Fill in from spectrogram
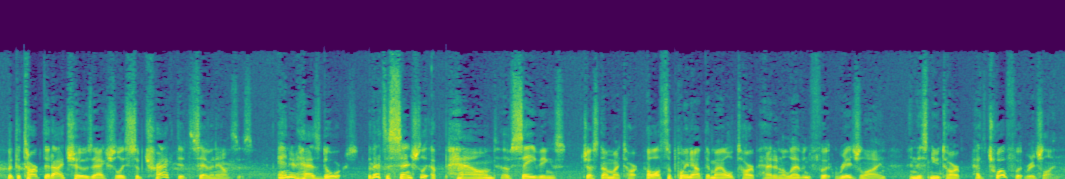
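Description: A man in his thirties walks through his camping setup in a relaxed, practical way, explaining each piece as he handles it. He is recorded outdoors in a pine forest on a camera mic, with a faint outdoor hush behind him. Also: medium pitch, slight background noise. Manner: relaxed, hands-on explaining while demonstrating gear. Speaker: outdoor gear vlogger. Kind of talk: casual gear demonstration.

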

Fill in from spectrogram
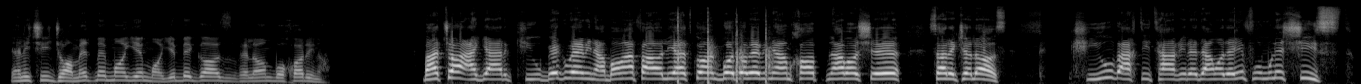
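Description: A man teaching a live online physics class, energetic and upbeat, constantly urging students to answer and praising them. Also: very high voice, smooth, no echo, clean studio sound.

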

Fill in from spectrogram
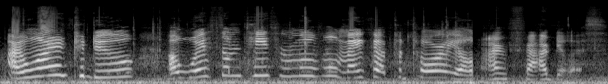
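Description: A woman's voice: very high-pitched, expressive, unhurried, background noise. A young woman groggy and loopy from anesthesia, rambling in a silly, childlike way as she chats casually in a car. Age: young adult. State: numb mouth after dental surgery. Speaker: vlogger. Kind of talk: casual chat. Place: inside a car in daytime. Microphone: handheld camera at arm's length.

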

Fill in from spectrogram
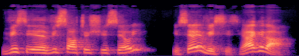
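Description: A male electrical engineering teacher with an Algerian Arabic accent quizzes a student during a live online tutoring session heard over a video call. His voice is high with huge pitch swings, and he fires off rapid questions, confirming her answers.

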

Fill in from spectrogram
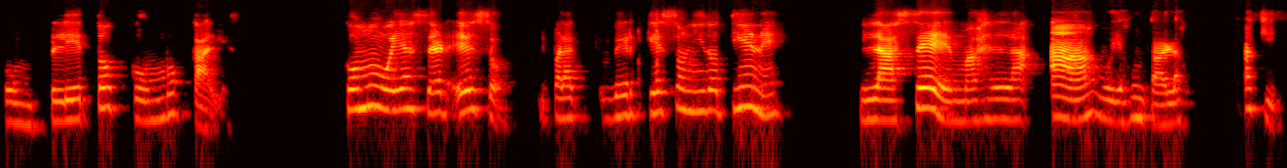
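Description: A woman teaching young children to read, taking her time over every syllable. Her pace is unhurried and patient, and she keeps checking that the children follow. The recording is dull and lo-fi. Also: mid-range voice, bright, forceful tone. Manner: slow and deliberate, often checking with "¿sí?"; sounds out syllables carefully. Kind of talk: children's reading lesson.

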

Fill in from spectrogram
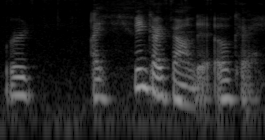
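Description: A young adult woman, a crafting vlogger, chats casually while demonstrating crochet in a small indoor attic room, absorbed and half talking to herself. Her medium-pitched voice is animated and darkish with a breathy edge, moving at a measured pace.

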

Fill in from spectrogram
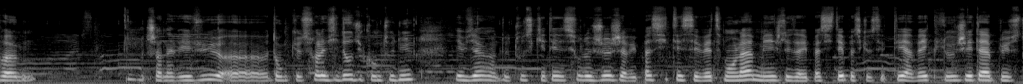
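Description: Woman, gaming video creator, casual rundown, filler-heavy chatty delivery, faint background music. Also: mid-range voice. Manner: chatty, lists items with many fillers.

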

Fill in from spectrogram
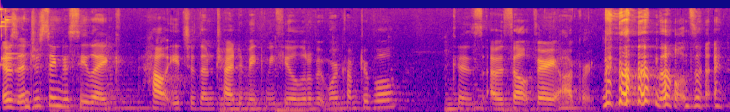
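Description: A woman's voice: medium pitch, expressive, brisk, noisy background. A woman in her twenties from the United States, chatting casually on a dating show and laughing often. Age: 20s. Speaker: blind-date contestant. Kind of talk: casual chat. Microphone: lapel mic.

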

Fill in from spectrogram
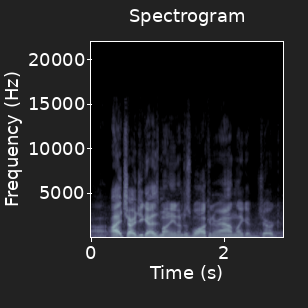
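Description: Thirtysomething guy hosting a convention walkaround, jokey and excited, a bit high, handheld mic. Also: fast. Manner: joking, self-deprecating, excitable. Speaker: host. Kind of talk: casual walking tour vlog. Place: large convention hall indoors.

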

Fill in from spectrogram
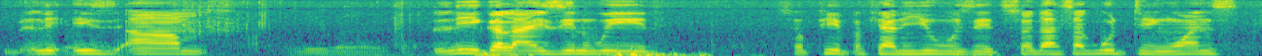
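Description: A middle-aged Jamaican farmer answers questions in a relaxed, easygoing way. His voice sits a little high. The outdoor recording carries steady field noise. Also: unhurried. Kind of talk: casual interview answers. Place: outdoors on a rural farm.

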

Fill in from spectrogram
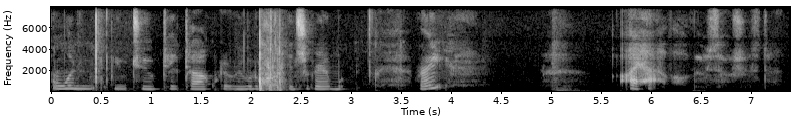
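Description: A woman's voice: sits high, flat delivery, a little slow, gravelly, long pauses, in a whisper. A young woman vlogging casually on a phone at home, boastful and rambling with sass. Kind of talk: casual vlog chat.

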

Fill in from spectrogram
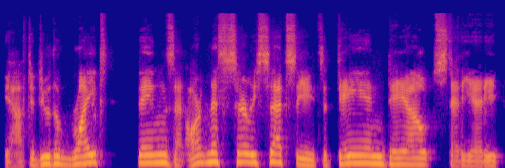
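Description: A man, the company's chief of staff, keeping a business discussion moving in a relaxed, conversational way. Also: fairly high pitch, a little fast. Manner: conversational, prompts the questions.

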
